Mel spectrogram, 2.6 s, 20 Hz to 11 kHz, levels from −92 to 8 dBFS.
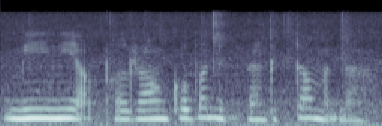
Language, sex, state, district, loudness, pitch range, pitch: Garo, female, Meghalaya, South Garo Hills, -13 LUFS, 225-240 Hz, 235 Hz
